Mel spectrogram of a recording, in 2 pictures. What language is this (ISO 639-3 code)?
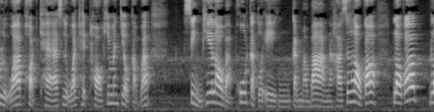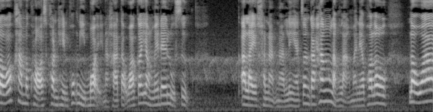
tha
